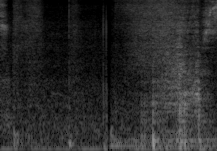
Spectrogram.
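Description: Faint rustling and rubbing with a few soft knocks, louder in the second half: handling noise close to the microphone.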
